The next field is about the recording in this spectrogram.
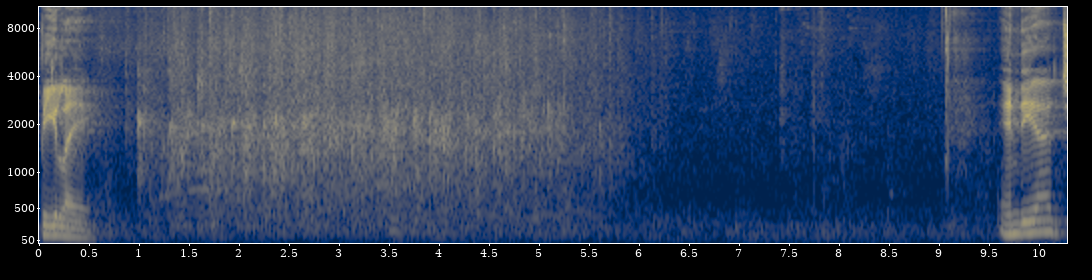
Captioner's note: applause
